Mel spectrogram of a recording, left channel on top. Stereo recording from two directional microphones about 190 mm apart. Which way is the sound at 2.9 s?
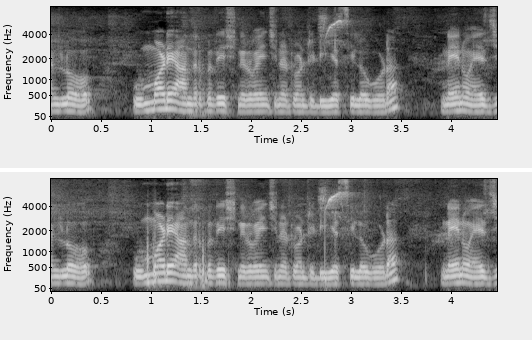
5° left (ahead or behind).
